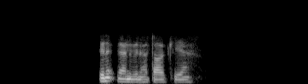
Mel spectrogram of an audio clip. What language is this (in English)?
Santali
